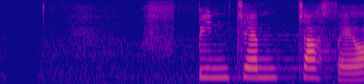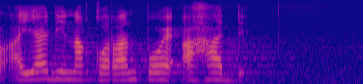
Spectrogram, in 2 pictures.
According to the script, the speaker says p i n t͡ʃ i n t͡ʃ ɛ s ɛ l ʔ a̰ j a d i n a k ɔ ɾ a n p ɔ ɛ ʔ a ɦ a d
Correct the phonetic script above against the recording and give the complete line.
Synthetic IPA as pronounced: p i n t͡ʃ ɛ n t͡ʃ a s ɛ l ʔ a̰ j a d i n a k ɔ ɾ a n p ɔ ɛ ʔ a ɦ a d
